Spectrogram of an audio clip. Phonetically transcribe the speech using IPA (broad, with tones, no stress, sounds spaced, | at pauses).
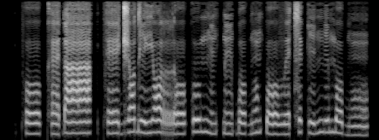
pʰ oː˨ kʰ ɛ˨ ɗ aː˦ | pʰ eː˨ d͡ʒ ɔ˦ d i˨ j ɔ˦˨ r oː˨ k u˦ ŋ ĩ˨ k͡p ĩ˨ ɓ o˨ ɡʷ ũ˦ k͡p oː˨ β ɪ˨ t͡s ɪ˦ k i˨˦ ŋ i˦ m o˦˨ b ũ˨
